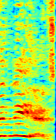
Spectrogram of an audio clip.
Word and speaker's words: Aeneid: the Greek and Roman canon, we're doing the Aeneid. And how is it spelled, Dan? With an A. Yeah, but spell it out.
